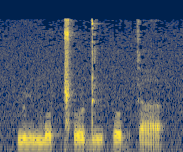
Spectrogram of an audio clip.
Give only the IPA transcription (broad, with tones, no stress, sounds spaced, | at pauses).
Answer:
ɳ y˨ l m o˨ ǁʰ o˨ ɖ ɯ˨ p o˦ b k a˨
